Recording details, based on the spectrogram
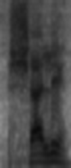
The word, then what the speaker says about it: chalet: Chalet. – ¿Es chalet? Ah, la T no se pronuncia.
